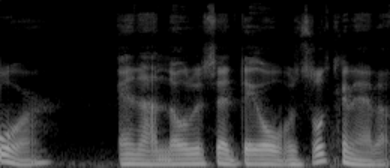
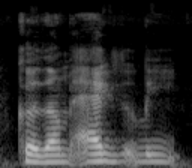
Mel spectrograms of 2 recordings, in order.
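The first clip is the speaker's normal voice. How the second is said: laughing; 5 semitones higher, 6 dB louder than usual. Real, not acted. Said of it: "I'm laughing now".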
